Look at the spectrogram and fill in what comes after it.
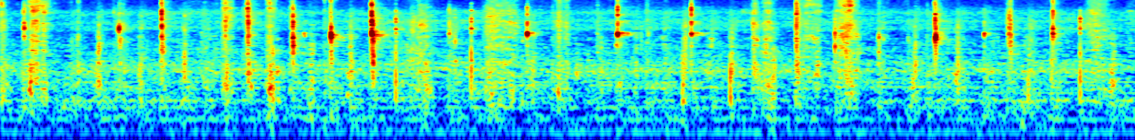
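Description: Chewing a mouthful of stir-fried pork intestines with pickled cabbage and crisp bamboo shoots: many short, irregular crunching clicks.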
